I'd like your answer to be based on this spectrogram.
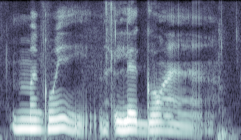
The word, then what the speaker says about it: Le Guin: So if you're into the book club idea, check out this really interesting sounding novel, The Dispossessed, Ursula Le Guin. That's L-E-G-U-I-N. I was just putting a little French twist on it. Because it's a French name, Le Guin. Or Le Guin, if you must pronounce the N.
